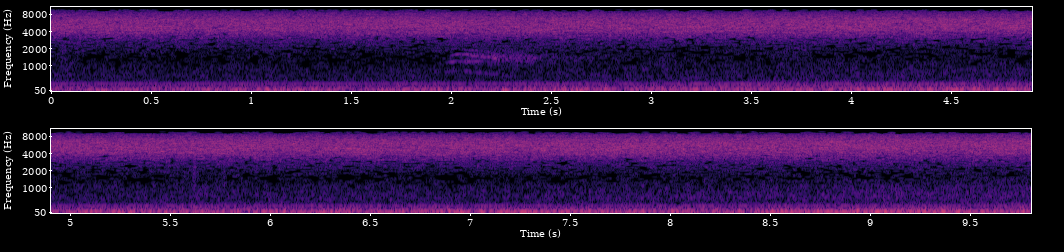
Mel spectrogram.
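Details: Many cicadas buzz together in Tokyo's Shakujii Park on a summer day, a continuous sizzling drone; a faint, distant bird call sounds briefly near the start over low rumble.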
